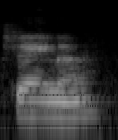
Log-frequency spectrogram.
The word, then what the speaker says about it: Jana: My name is pronounced Jana.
